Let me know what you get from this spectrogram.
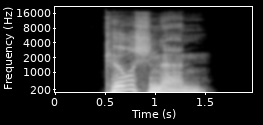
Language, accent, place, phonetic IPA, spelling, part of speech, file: German, Germany, Berlin, [ˈkʏʁʃnɐn], Kürschnern, noun, De-Kürschnern.ogg
- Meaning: dative plural of Kürschner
